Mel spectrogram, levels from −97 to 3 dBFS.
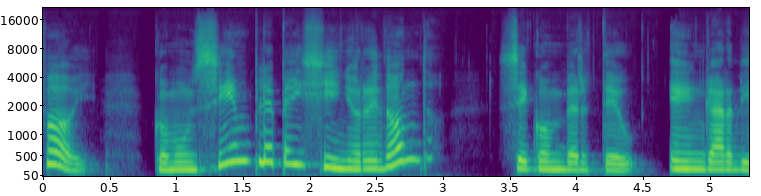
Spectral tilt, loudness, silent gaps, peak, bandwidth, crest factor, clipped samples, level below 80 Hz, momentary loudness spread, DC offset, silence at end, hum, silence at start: -5.5 dB/octave; -20 LUFS; none; -6 dBFS; 16 kHz; 14 dB; under 0.1%; -60 dBFS; 9 LU; under 0.1%; 0 s; none; 0.05 s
